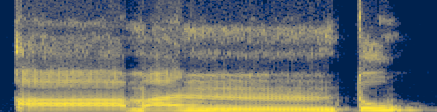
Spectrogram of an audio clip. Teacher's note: ساکن کے بعد تا آ رہا ہے حروف اخفاء میں سے، نون ساکن کے بعد اگر حروف اخفاء میں سے کوئی حرف آ جائے تو کیا ہوتا ہے؟ غنہ ہوتا ہے، ایک الف کی مقدار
